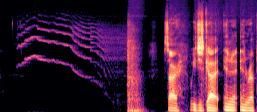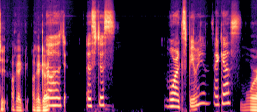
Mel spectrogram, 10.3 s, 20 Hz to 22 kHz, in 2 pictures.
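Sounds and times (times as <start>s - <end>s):
creaky door hinge squeal: 0.3s - 2.9s
door swinging shut with a thud: 1.2s - 3.0s
speech: 3.4s - 7.5s, 8.4s - 10.2s.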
